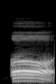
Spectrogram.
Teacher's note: Pangkal lidahnya naik ya. Nah, tengah lidahnya ditarik ke belakang ya, sehingga dia menjadi suaranya menjadi tebal. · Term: isti'la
